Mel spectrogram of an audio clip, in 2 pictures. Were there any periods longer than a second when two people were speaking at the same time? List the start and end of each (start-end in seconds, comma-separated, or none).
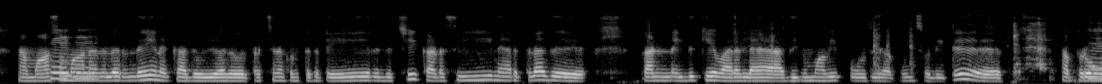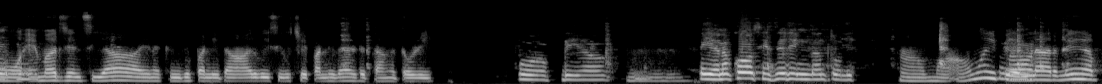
none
